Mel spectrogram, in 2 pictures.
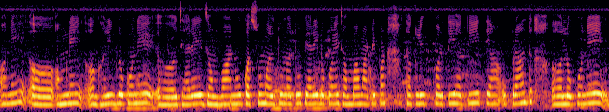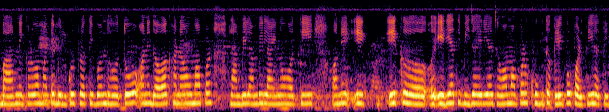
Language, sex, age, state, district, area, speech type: Gujarati, female, 18-30, Gujarat, Ahmedabad, urban, spontaneous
